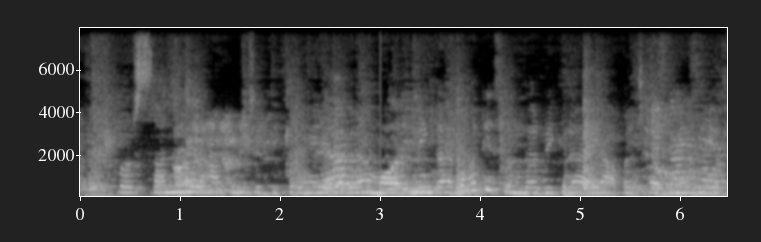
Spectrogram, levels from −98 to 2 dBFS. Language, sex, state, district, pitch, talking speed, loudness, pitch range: Hindi, female, Chhattisgarh, Sarguja, 260 Hz, 220 wpm, -23 LUFS, 250-270 Hz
